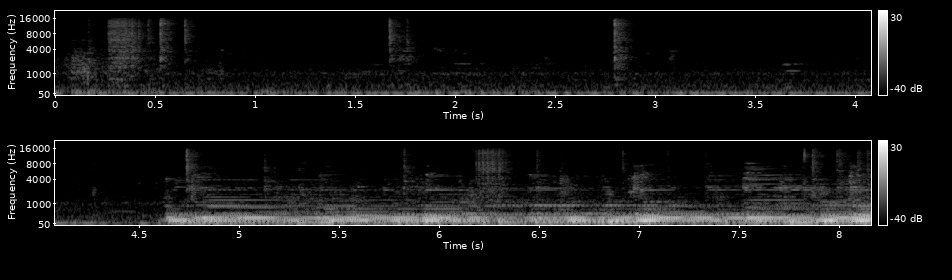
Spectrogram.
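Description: A quiet room with a few faint clicks and knocks for the first few seconds, then guitar music starts suddenly a little past halfway and plays on steadily.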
